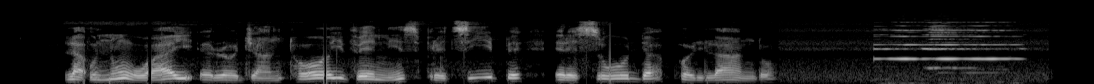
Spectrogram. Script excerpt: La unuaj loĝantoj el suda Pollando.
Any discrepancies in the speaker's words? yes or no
yes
